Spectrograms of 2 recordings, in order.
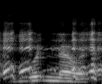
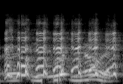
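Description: First: High voice, laughter easing off. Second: High, loud words broken by laughter; laughing tease. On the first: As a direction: let the laugh settle as you repeat it. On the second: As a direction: laugh hard as you tease him. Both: Real, not acted. Teasing friend about his accent.

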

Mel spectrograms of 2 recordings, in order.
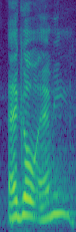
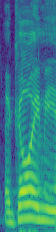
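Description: First: "Ego eimi" stressed on the first syllable, E-go, rising at the end; wrong stress. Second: "ego eimi" with the weight on GO, e-GO ei-MI, falling; stress on second syllable. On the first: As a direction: say "Ego eimi" with the weight on the opening E. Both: Shown as a demonstration. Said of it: "the emphasis is on the second syllable".

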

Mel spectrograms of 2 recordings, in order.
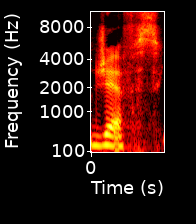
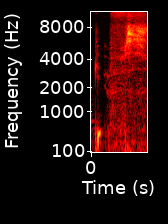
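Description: First: "gifs" said like jifs; soft J sound opening "gifs"; soft-G pronunciation. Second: "gifts" said as gifs with a hard G; hard G on "gifts", as in give; hard-G pronunciation. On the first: Host showing listeners the rejected pronunciation, soft G. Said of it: "they're pronounced gifs, you are wrong". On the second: Podcast host settling how GIF is pronounced, hard G. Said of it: "if you think that they're pronounced gifs". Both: Shown as a demonstration.

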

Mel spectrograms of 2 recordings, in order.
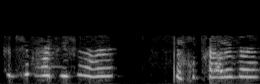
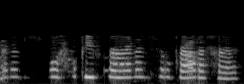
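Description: First: Happy words pushed out through crying. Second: Said in the usual way. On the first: Real, not acted. Mom telling the podcast hosts she's proud, crying. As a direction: voice cracking with real tears. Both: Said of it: "I am having a breakdown".

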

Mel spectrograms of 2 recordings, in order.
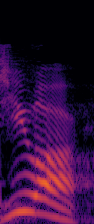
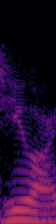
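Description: First: Said up and out, louder; the kid obeying and speaking up; mild imitation of a forced loud reply; louder answer. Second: Low, soft, grudging reply; a sulky kid barely getting it out; mild imitation of a sullen teen; mumbled reluctant answer.

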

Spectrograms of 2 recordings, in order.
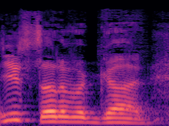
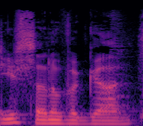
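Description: First: Loud, higher, fresh from laughing; real amusement, voice lifted and loud; amused. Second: Said in the usual way. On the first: Real, not acted. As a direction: exclaim it on the tail of a big laugh. Repeats it after bursting into laughter.

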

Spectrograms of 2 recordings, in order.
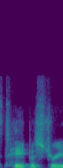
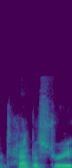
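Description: First: "tapestry" said TAY-puh-stree, with a long A; first syllable of "tapestry" rhymes with "day"; mispronounced tapestry. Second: Said in the usual way. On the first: Real, not acted. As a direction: slip into TAY-pestry for "tapestry". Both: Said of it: "however you wanna say it".

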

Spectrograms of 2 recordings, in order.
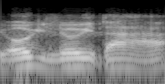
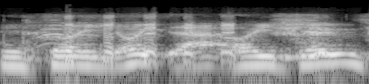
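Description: First: Broad West Country oi, like that; playful rural West Country twang; West Country accent. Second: Bad Somerset accent, a bit louder; hammy West Country oi, like that. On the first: Pretend. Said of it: "We went back to my roots". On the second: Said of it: "mine was the worst Somerset accent ever".

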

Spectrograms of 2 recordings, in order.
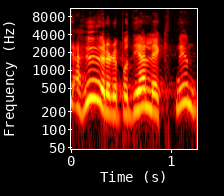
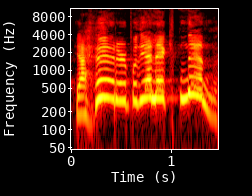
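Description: First: "Jeg hører det på dialekten din" said high and raised, pressing; insisting. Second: "Jeg hører det på dialekten din" cried out very high and loud; shrieking accusation. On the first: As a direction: press the point, louder. Accuser insists Peter is Galilean. (høy, pågående stemme) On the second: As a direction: shout it so everyone hears. Accuser repeats, higher. (skingrende høyt rop) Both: Acted.

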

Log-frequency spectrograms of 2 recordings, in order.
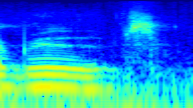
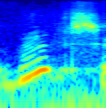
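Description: First: Voiced v-z ending on "roofs"; "roofs" ending in a buzzing VZ. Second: Voiceless FS closing "roofs"; "roofs" ending on a hissed fs, no v. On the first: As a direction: say "roofs" as "rooves". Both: Shown as a demonstration. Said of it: "Is it roofs or roofs?".

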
